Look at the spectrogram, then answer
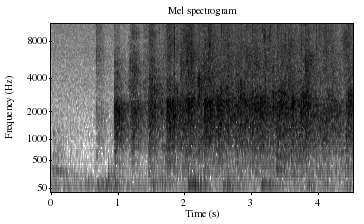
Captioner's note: applause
